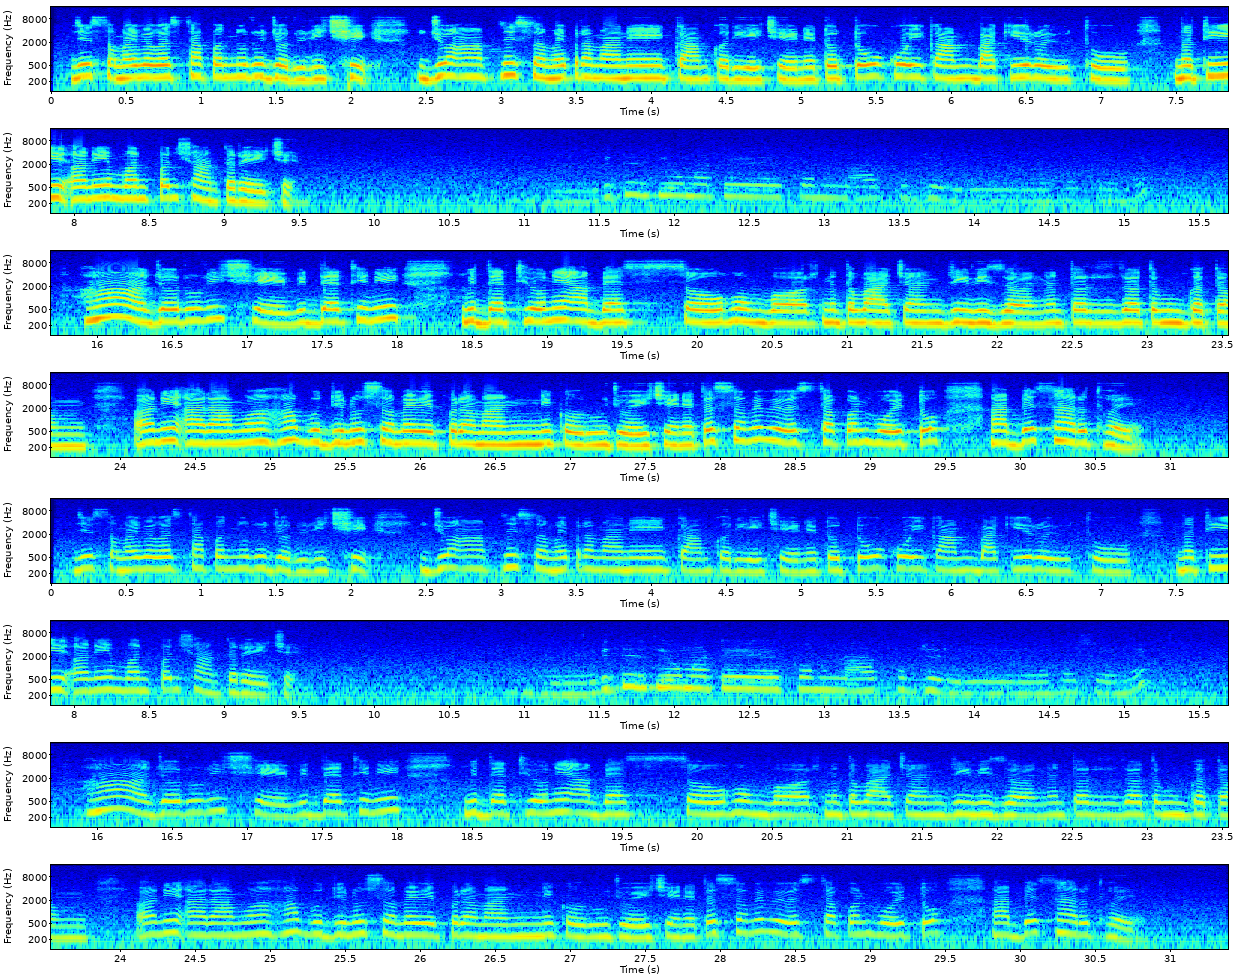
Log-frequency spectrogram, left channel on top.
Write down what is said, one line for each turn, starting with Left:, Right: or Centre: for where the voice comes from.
Left: સમય વ્યવસ્થાપનનું જરૂરી છે જો આપ આપને સમય પ્રમાણે કામ કરીએ છી ને તો તો કોઈ કામ બાકી રહ્યું તો નથી અને મન પણ શાંત રહે છે.
Right: હમ વિદ્યાર્થીઓ માટે પણ આ ખુબ જરૂરી હશે ને.
Left: હા જરૂરી છે વિદ્યાર્થીની વિદ્યાર્થીઓને અભ્યાસ સો હોમવર્ક નંતર વાચન રીવિઝન નંતર રતમ ગતમ અને આરામ હા બુદ્ધિ નું સમય પ્રમાણે કરવું જોઈએ છેને તો સમય વ્યવ સ્થાપન હોય તો આભ્યાસ સારો થય.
